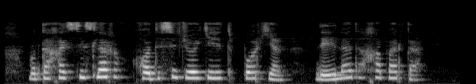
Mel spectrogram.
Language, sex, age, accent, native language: Uzbek, female, 19-29, Samarqand, Uzbek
